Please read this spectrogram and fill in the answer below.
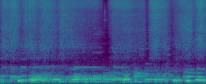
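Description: Background music, with a dry, rasping rub of wood being worked by hand: a small hand plane and a palm passing over a thin wooden instrument top strewn with shavings. The rubbing breaks off briefly about halfway through.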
